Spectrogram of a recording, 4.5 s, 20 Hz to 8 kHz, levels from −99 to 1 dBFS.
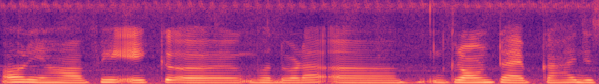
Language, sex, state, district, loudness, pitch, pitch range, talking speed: Hindi, female, Uttar Pradesh, Ghazipur, -20 LUFS, 225 Hz, 220-235 Hz, 185 wpm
